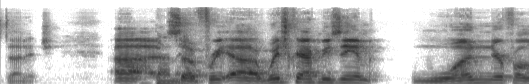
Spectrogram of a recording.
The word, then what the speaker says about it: Dunwich: it's it's it's like it's like Greenwich right reddit grin wit green which is Greenwich I guess I think done which I believe is done it so free witchcraft Museum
